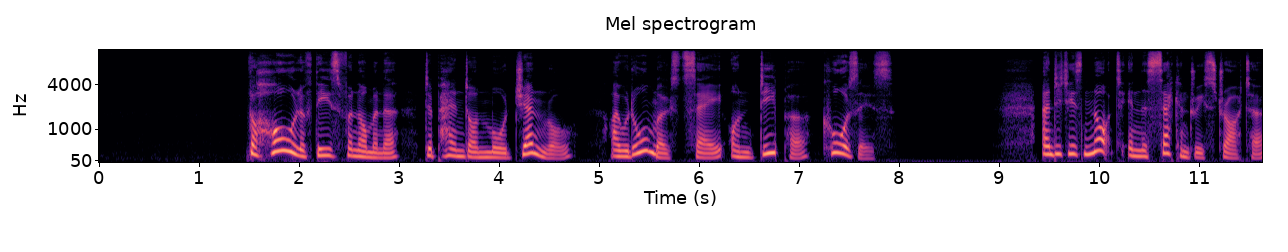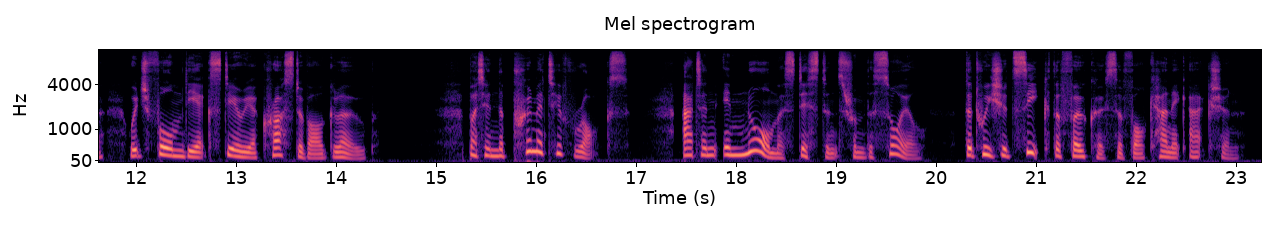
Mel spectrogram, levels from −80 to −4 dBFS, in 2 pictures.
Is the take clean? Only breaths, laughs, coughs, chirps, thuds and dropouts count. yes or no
yes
